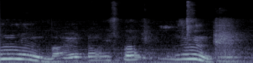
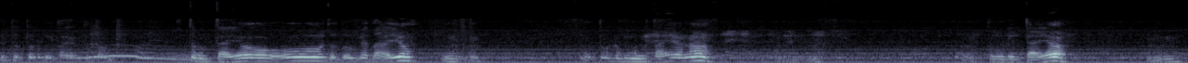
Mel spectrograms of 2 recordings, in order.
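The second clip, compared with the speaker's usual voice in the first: soft lulling; 4 semitones lower, 5 dB quieter than usual. Real, not acted. Lulling the dog to sleep.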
